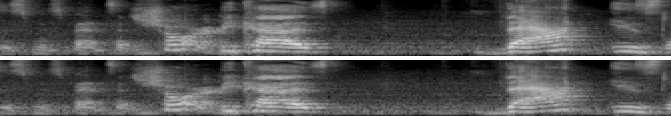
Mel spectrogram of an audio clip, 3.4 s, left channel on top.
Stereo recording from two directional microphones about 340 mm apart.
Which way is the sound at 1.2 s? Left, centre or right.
Centre.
